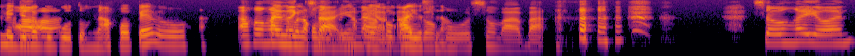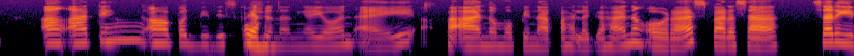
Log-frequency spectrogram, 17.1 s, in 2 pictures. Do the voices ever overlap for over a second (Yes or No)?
Yes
